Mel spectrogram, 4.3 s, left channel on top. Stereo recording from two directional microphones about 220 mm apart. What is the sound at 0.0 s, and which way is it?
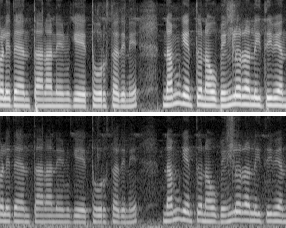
Speech, 45° left (ahead or behind).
